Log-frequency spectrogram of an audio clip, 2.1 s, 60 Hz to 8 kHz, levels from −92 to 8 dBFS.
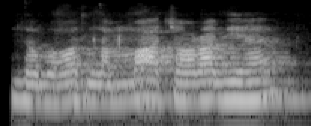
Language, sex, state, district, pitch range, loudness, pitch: Hindi, male, Bihar, Sitamarhi, 160-170 Hz, -21 LUFS, 170 Hz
